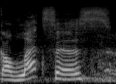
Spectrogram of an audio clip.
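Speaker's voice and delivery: slow, drawn-out disbelieving echo; incredulous. Retold or imitated. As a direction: repeat it like you can't believe the ask. Incredulous retold reaction to sister.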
